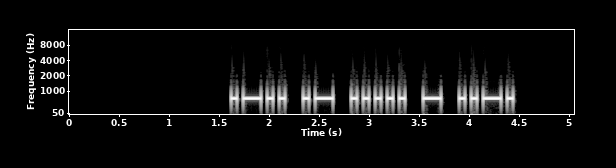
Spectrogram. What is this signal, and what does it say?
Morse code, heard as a keyed tone, about 20 wpm, 700 Hz. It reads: LA5TF
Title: DXCC-100 Call Signs - 5 Characters - Repeated 2x - 20wpm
